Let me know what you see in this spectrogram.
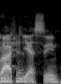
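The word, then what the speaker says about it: Ya-Sin: nelson carrie willis and rock yacine was that the pronunciation rocky scene yes so that's it hey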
